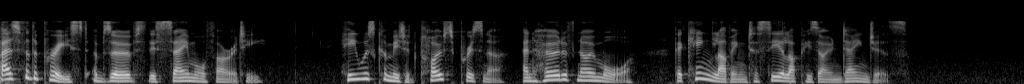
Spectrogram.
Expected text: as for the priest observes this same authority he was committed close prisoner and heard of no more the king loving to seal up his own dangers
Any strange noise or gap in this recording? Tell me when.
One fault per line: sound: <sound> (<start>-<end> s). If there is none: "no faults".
no faults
